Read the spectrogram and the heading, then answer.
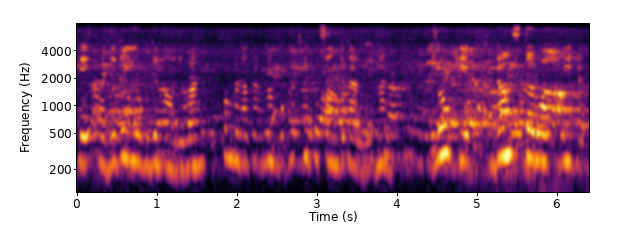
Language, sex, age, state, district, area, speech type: Punjabi, female, 18-30, Punjab, Faridkot, urban, spontaneous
